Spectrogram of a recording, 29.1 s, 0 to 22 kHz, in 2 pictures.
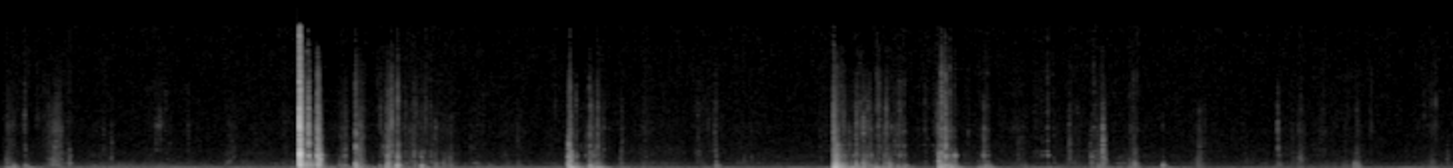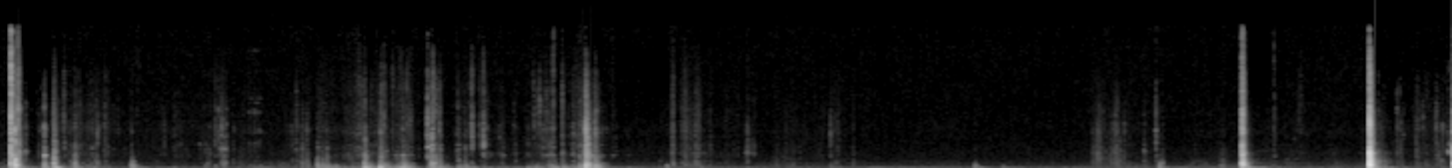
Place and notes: Sněžné, Vysočina, Czech Republic - chopping wood in the shed
The recording is from the house, where originally lived tailor and adventurer Adolf Zelený (since start of 20th century). Now, the house belong the family Pfann, because this family - especially Květoslava Pfannová and his husband Jaroslav - helped this man in the last decades and in the end of his life (in 1988), they care of him. Family Pfann lived in the house next door, and the head of family, Jaroslav, was a evangelic pastor in this village.
Because Adolf Zelený, this peculiar, strange, but really good man, had no more children, wife or siblings, he hand over his small house to the Pfann family.
Květoslava Pfannová was last of four children of the Antonín and Anna Balabán. Antonín was born in village Křídla, 15 km from village Sněžné. But because hwe was a evangelic pastor too, he was moving a lot of times in his life, and Květoslava was born in village Boratín (today on Ukraine), where this family lived 15 years, before the second world war.
Jihovýchod, Česká republika, 10 February 2020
